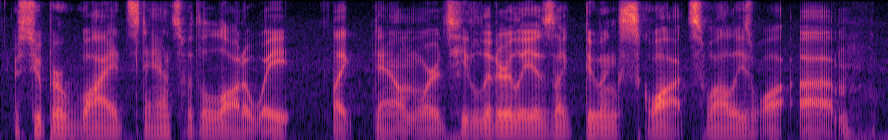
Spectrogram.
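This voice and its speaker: A man talks with a very deep, low pitch and vocal fry. The sound is dry and close, with no echo. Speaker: MMA commentator. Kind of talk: casual commentary monologue. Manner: animated.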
